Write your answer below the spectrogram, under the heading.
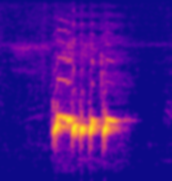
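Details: Wild-caught zebra dove beginning its real song: one clean phrase of five or six rapid, rolling cooing beats, slightly falling in pitch, on a silent background.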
